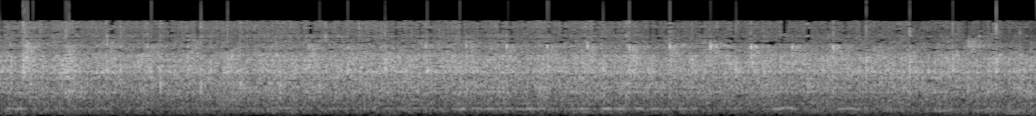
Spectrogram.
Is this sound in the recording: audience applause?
yes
